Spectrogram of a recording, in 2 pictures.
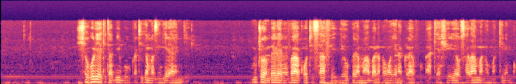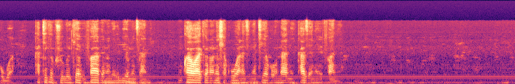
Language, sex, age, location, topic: Swahili, male, 25-35, Dar es Salaam, health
